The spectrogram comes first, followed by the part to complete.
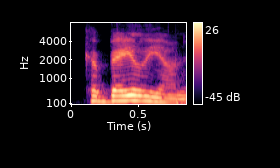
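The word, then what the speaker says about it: Kybalion: Kabbalion is how it's said.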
